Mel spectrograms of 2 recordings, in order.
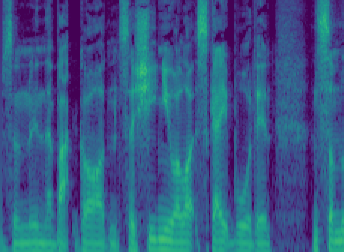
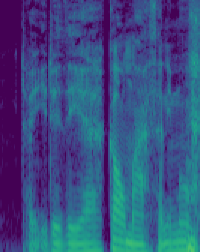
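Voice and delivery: put-on whisper. Retelling what a young man in Sainsbury's said to him, imitating a whisper. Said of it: "whispered under his breath".

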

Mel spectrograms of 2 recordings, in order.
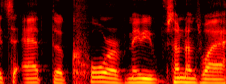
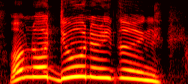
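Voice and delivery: very high, drawn out, forced through clenched teeth; 12 semitones higher, 5 dB louder than usual. Retelling freezing up as the brother snapped at them: retelling speaking through gritted teeth. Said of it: "I was like through gritted teeth".

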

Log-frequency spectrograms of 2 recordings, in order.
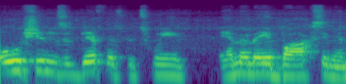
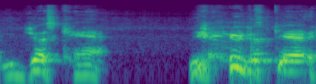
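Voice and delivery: choked-up, breaking voice, full of emotion; 3 semitones higher than usual. Talking about a fighter he is all in for, choked up. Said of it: "I'm getting choked up now talking about it".

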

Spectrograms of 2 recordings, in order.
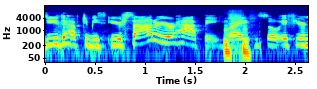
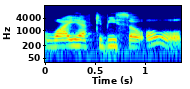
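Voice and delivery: put-on gentle, heartbroken voice; 2 semitones lower than usual. Quoting the wife in a book, imitating a gentle, heartbreaking voice. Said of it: "in that gentle, heartbreaking voice".

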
